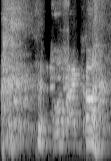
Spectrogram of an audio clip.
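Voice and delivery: slow, high, drawn-out gasp of disbelief; amazed at the win; stunned. Retold or imitated. Athlete hearing her name called, stunned and slow. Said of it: "you were like".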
